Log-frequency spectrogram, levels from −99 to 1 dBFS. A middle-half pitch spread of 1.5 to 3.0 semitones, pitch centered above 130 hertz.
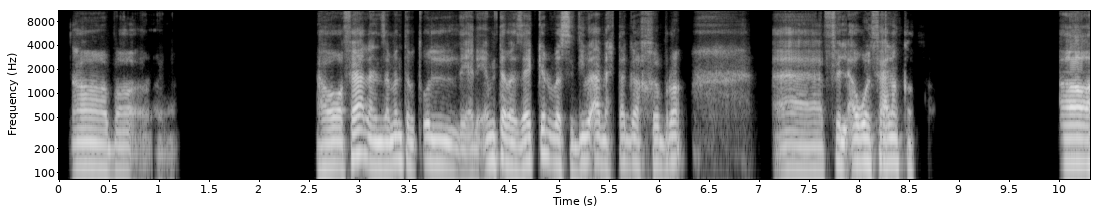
No: narrow, 2.6 semitones; low, 125 Hz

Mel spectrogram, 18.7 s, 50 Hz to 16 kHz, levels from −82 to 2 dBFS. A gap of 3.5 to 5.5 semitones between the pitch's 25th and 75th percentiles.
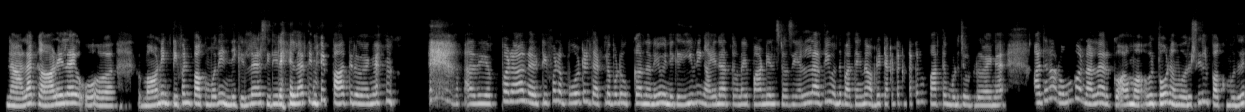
No: narrow, 2.5 semitones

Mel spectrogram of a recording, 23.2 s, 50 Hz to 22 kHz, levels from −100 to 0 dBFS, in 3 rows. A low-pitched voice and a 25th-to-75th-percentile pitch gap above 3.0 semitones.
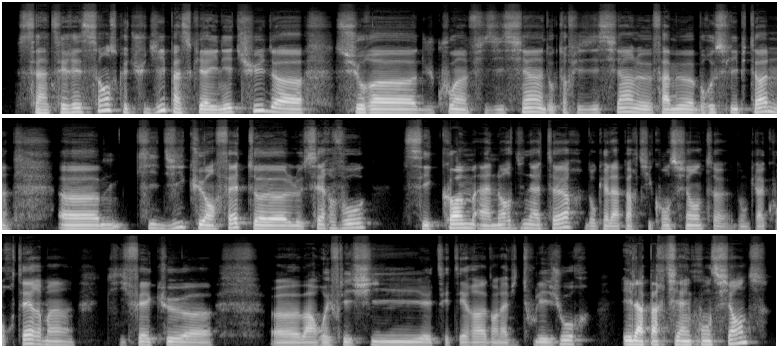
Yes: low, 115 Hz; average, 3.4 semitones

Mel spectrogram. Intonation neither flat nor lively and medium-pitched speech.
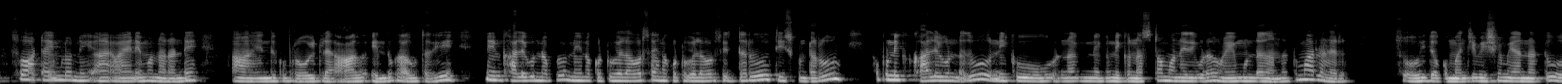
Yes: average, 3.1 semitones; medium, 160 Hz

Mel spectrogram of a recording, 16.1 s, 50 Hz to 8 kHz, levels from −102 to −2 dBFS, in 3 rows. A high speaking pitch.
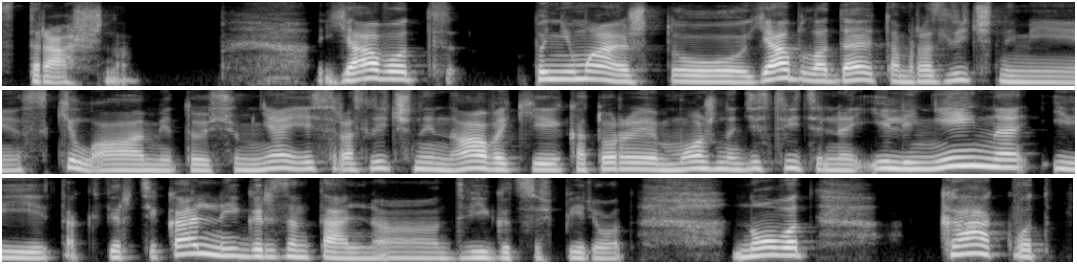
No: medium, 175 Hz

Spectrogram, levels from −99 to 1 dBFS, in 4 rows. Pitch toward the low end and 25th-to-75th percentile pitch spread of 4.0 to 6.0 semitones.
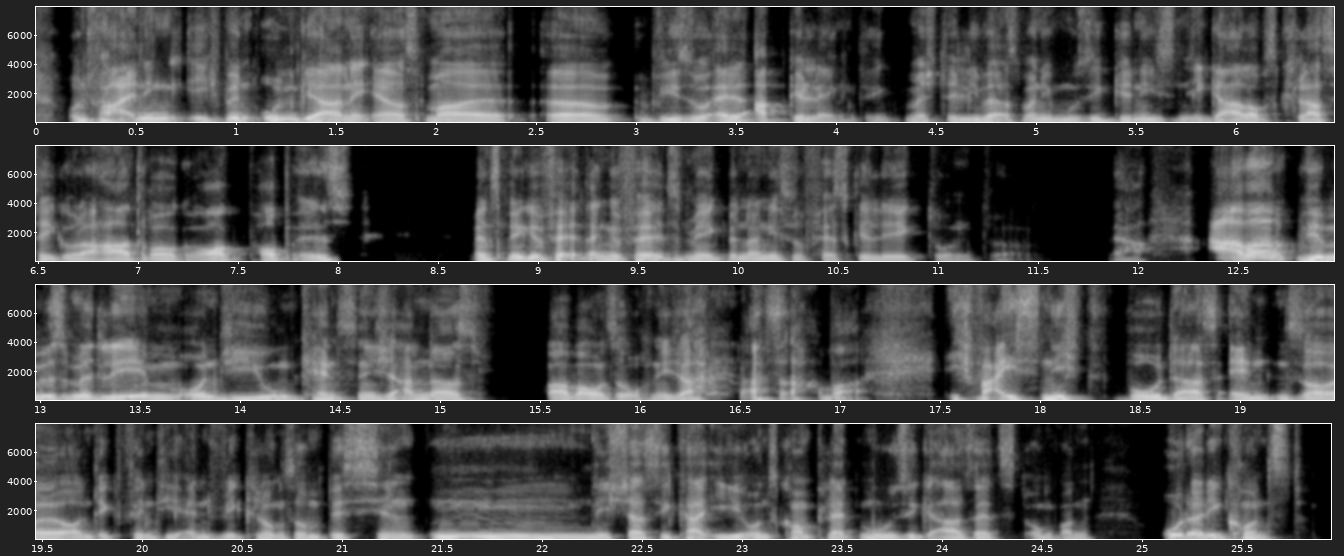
Yes: low, 120 Hz; average, 4.5 semitones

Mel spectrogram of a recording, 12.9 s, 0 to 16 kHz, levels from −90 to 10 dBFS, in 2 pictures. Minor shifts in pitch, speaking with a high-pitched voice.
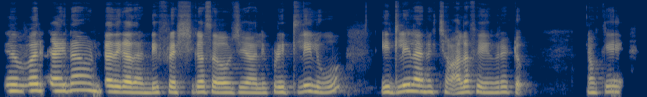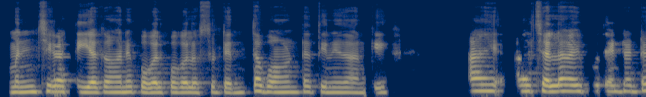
No: average, 3.1 semitones; high, 195 Hz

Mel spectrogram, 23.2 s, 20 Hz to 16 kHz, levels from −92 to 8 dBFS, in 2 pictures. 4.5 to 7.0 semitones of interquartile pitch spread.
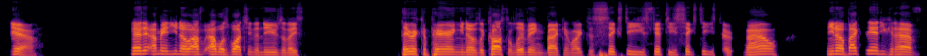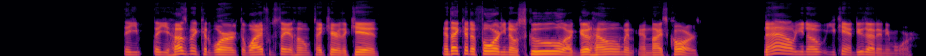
No: average, 3.2 semitones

